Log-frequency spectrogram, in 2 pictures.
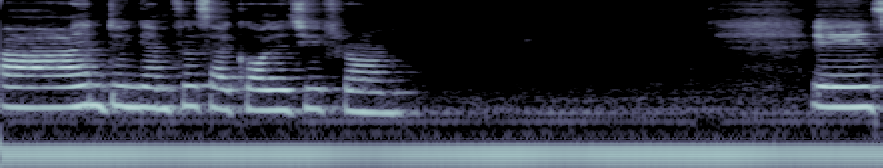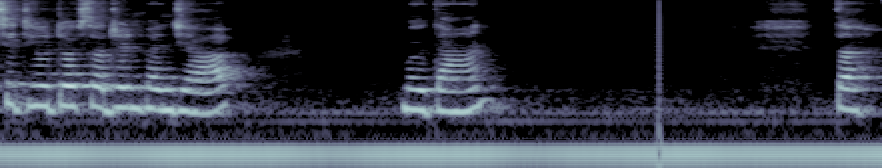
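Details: Adult woman, self-described severe stammerer who says she now largely controls it with techniques and self-help sessions but still stammers at times; stuttering with silent blocks.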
